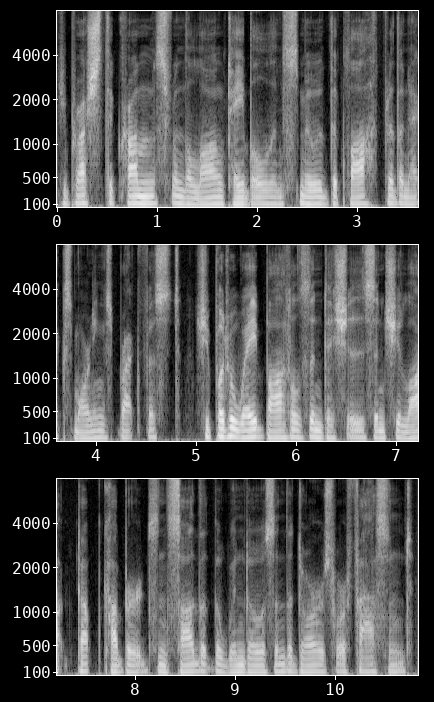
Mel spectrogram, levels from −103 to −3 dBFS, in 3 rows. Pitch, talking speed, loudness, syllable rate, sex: 105 Hz, 210 wpm, -19 LUFS, 5.0 syllables/s, male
